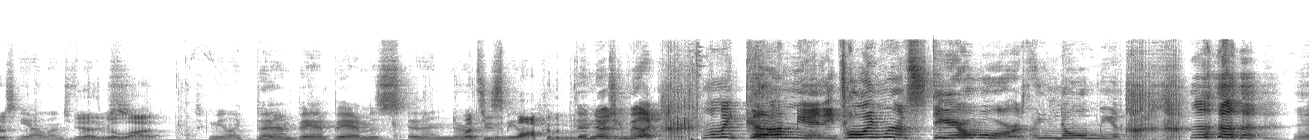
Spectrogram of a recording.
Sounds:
speech

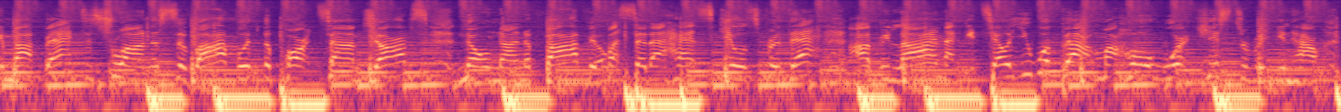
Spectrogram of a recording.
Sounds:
music
pop music
funk
happy music

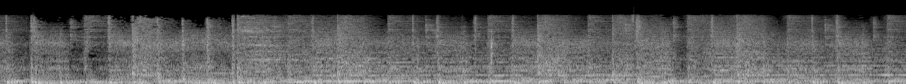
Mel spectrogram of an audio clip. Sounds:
music

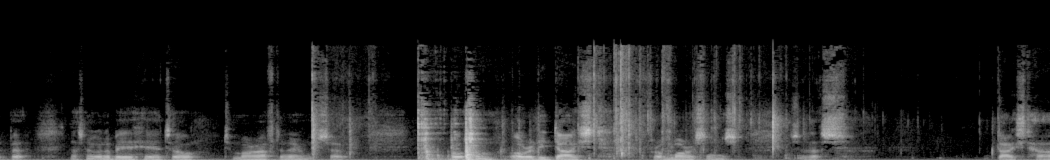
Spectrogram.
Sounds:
speech

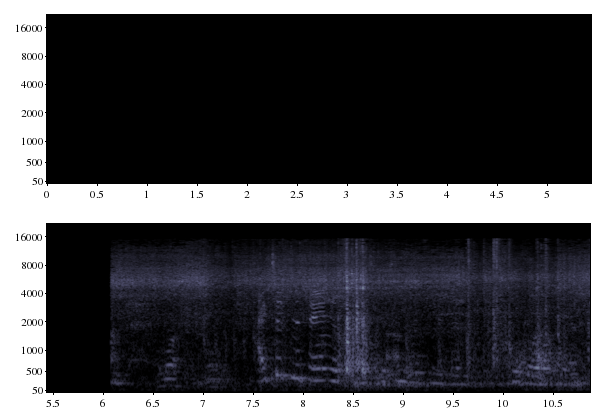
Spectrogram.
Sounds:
sizzle

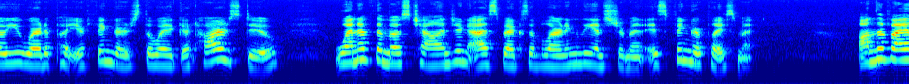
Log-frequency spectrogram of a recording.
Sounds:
speech

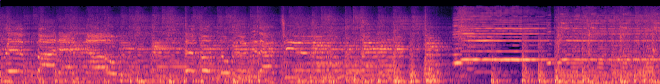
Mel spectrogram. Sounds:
punk rock
music
ska
rock music
swing music

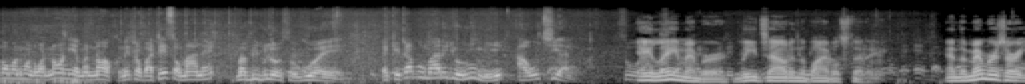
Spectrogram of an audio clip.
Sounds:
speech
rain on surface

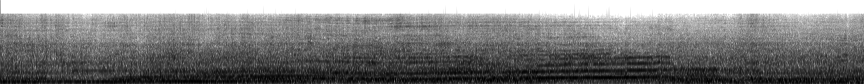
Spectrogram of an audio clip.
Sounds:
race car

